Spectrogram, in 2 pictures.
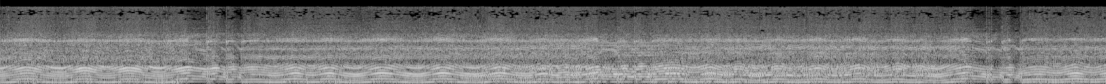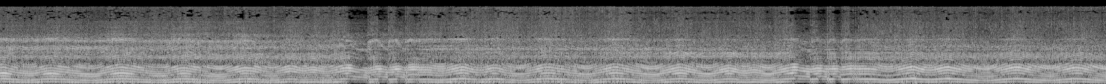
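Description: A chainsaw engine runs under load, ripping lengthwise through a hardwood beam.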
